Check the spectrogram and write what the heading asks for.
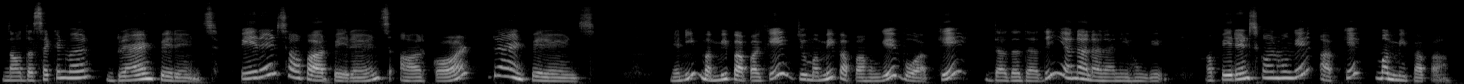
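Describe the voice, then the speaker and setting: Lively Indian woman teacher spelling words aloud. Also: medium pitch, takes it slowly. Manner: addresses children affectionately as 'beta'. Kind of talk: bilingual classroom lesson explaining answers.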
